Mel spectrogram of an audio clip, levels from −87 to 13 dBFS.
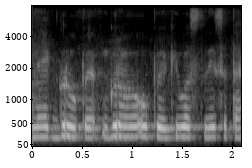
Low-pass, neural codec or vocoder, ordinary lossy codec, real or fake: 7.2 kHz; none; none; real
